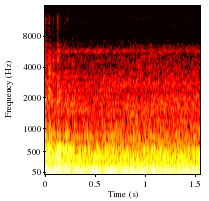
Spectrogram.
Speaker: Now what you're hearing is that exhaust leak. So I feel like the car will be substantially quieter once that's fixed and dialed in.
